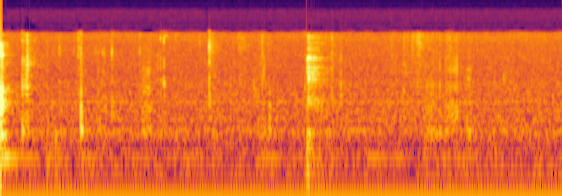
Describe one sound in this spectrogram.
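A phone is lifted out of a cardboard box tray.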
